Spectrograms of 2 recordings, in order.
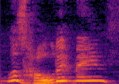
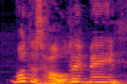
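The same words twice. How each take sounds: First: Put-on high, small puzzled kid voice; innocent child. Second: Put-on high puzzled little-boy question; innocent child. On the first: Dad retelling his son's innocent question, high kid voice. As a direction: ask it wide-eyed like a toddler. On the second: Dad voicing his son's question, high. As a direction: ask like a clueless small child. First take of same quote.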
